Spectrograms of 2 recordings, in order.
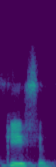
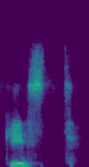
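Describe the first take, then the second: First: The ending is said as a separate ED syllable. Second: The ending is said as a short T sound. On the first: The speaker calls it wrong. "No es kissed" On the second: The speaker calls it right. "es kissed"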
